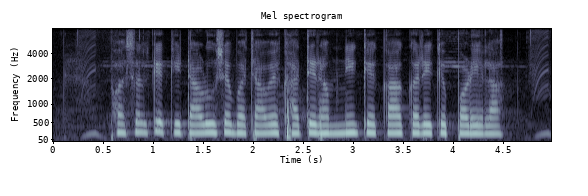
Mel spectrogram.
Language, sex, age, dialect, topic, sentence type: Bhojpuri, female, 18-24, Western, agriculture, question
